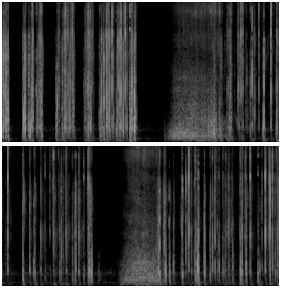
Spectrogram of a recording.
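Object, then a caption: Padded woven fabric cushion. Long fingernails scratch a soft, padded woven jacquard fabric cushion with a red leaf pattern. Quick bursts of crisp, bright scratching strokes alternate with longer, continuous rasping scrapes across the textured weave, separated by brief silent pauses.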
